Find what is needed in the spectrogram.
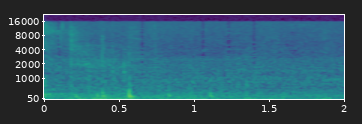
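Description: Faint, dull taps and strokes of a marker on a whiteboard as lines are drawn, a few in the first second, over quiet room tone.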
